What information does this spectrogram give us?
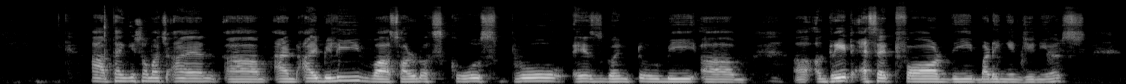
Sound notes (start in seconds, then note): none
